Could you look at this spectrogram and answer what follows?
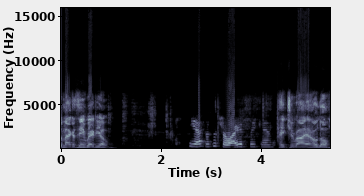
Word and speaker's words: Chariah: So, Chiara, baby, how they treating you out there these days? I'm good. And actually, the correct pronouncing is Chariah, but they're treating me very Well, let me know it then, Chariah.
